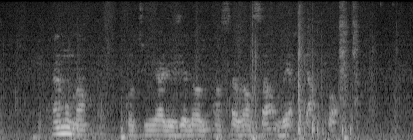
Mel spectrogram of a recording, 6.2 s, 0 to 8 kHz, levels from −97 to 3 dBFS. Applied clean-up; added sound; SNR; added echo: none; Walk, footsteps; 9 dB; reverberation time 0.4 s.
